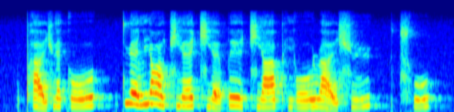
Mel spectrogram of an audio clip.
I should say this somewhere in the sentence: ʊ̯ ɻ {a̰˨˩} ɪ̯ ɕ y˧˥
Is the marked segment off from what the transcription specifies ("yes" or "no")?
no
